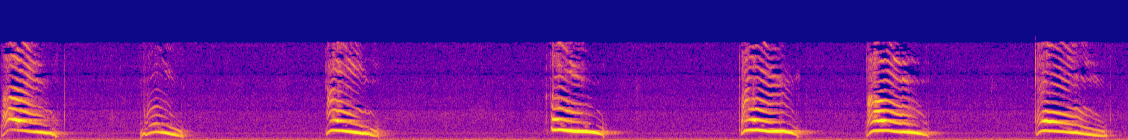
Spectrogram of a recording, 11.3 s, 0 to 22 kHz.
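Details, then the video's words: Kittens crying, used to help trap a feral mother cat whose kittens were already found: high arched mews with rich harmonics, each rising then falling, repeated every one to two seconds, seven cries, quiet indoor background. "30 minutes of Kittens Crying"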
